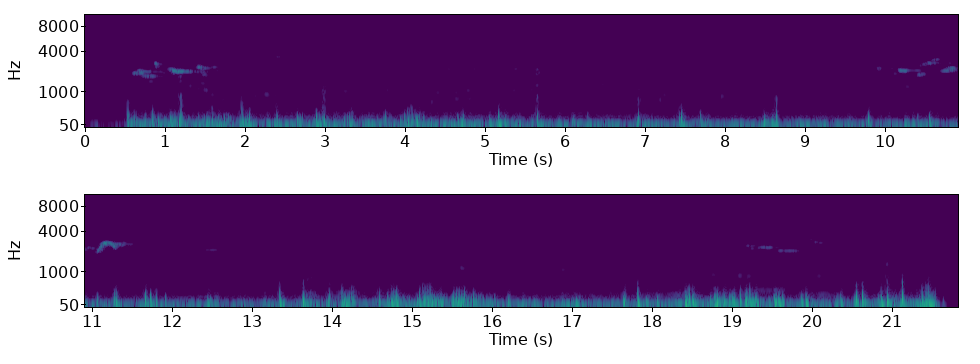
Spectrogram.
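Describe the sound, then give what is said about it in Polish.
A steady, muffled background noise from a tape recording made without Dolby, using a dynamic mono microphone connected only to the left channel: mostly low rumble with irregular soft thumps and throbbing, continuing throughout with no one speaking and a few faint high chirps. “Przez chwilę nic nie będę mówił, żeby można było zidentyfikować szum.”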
